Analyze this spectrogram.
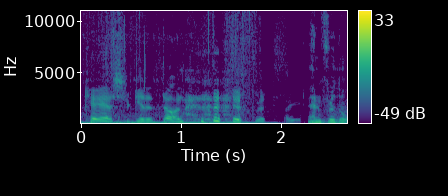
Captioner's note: laughter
